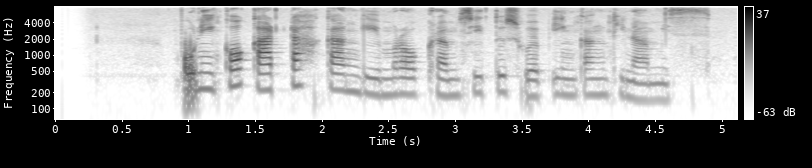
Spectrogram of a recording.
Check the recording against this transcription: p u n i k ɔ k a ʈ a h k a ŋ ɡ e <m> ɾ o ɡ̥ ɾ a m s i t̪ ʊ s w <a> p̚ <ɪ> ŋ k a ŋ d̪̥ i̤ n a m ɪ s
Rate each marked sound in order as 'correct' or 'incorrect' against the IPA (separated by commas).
correct, incorrect, incorrect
